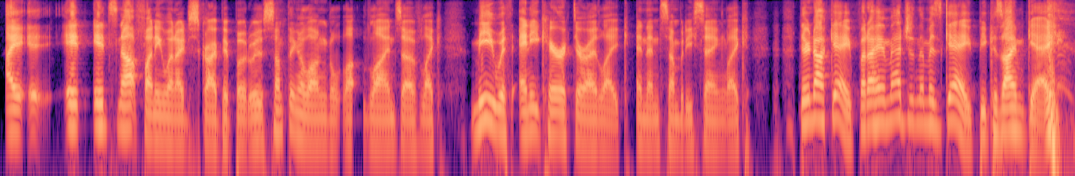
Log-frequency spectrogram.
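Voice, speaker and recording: A man's voice: medium pitch, lively intonation, brisk, smooth, no room sound, clean studio sound. A man co-hosting a podcast in casual chat, talking in a rambling, conversational way. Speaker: podcast co-host.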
